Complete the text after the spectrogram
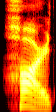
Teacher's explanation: a pronúncia de heart exige aquele A aberto lá do fundo, heart. Se a pessoa disser com um som mais fechado puxando pro U, vira hurt, hurt, que significa dor ou machucado.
